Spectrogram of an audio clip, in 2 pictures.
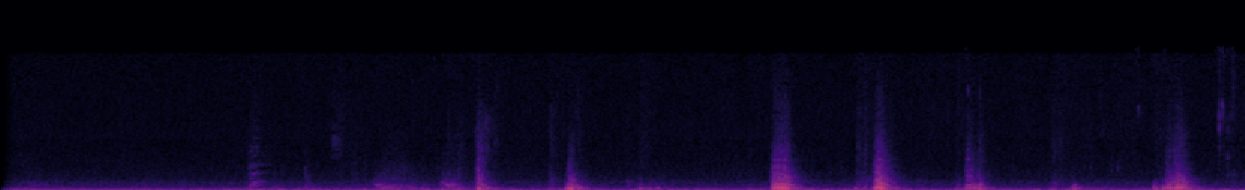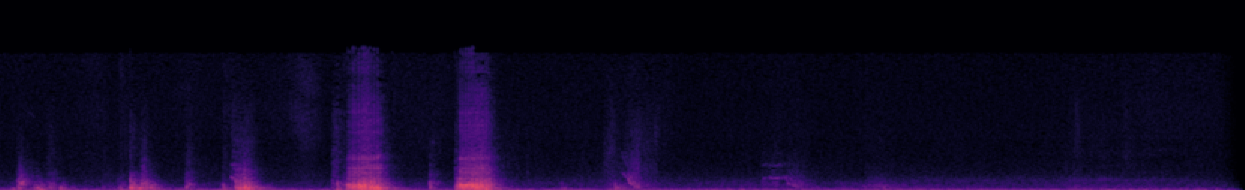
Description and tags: talking up a flight of wooden stairs, towards the recorder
